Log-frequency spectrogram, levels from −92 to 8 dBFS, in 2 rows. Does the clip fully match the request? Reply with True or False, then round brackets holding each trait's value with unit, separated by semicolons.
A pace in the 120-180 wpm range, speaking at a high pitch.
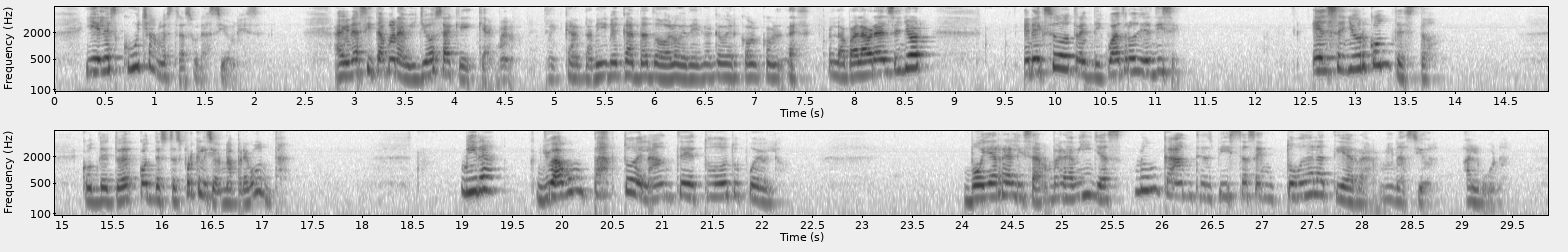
True (145 wpm; 235 Hz)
